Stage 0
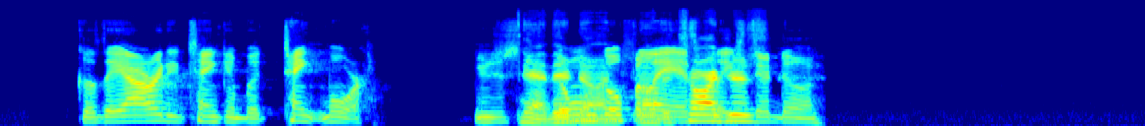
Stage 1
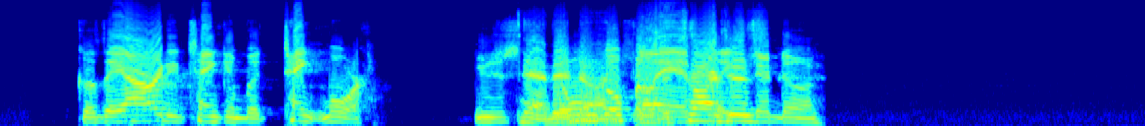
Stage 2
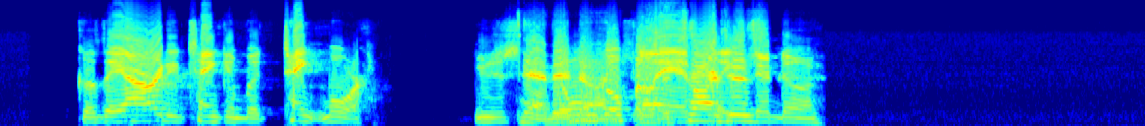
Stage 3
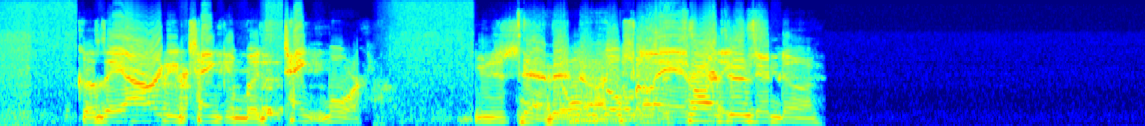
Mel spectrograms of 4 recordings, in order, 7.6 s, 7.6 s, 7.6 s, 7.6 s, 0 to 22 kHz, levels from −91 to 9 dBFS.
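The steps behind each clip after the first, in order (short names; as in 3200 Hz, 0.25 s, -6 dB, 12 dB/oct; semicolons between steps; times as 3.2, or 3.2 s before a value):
tube stage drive 28 dB, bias 0.2; gain +4 dB
tilt shelf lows -8 dB, about 1100 Hz; gain +5 dB
backwards sustainer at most 20 dB/s; gain +4 dB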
